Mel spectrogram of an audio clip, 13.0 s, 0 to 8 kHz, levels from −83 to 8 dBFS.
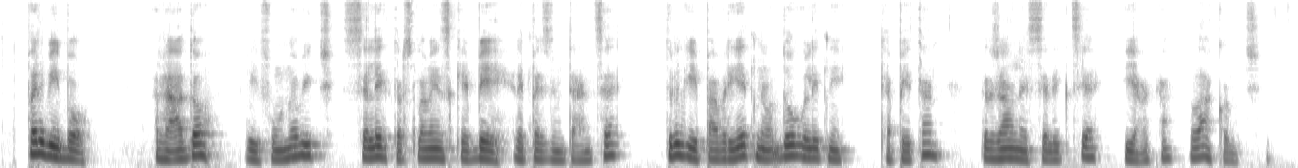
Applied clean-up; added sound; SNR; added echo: neural mask model DeepFilterNet 3.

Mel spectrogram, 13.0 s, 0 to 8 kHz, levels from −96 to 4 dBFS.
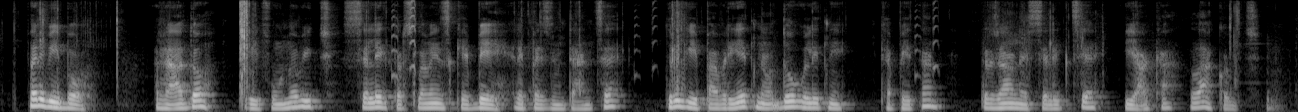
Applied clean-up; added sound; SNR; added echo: neural mask model RNNoise.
